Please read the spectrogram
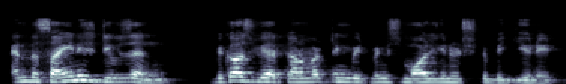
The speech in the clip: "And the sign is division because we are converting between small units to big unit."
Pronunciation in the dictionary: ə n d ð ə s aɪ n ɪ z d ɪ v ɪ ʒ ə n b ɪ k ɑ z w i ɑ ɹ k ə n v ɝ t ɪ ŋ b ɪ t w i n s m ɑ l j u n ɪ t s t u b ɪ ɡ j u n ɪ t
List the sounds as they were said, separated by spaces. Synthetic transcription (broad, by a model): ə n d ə s aɪ n ɪ z d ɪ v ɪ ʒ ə n b ɪ k ɑ z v i ɑ ɹ k ə n v ɝ t ɪ ŋ b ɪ t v i n s m ɑ l j u n ɪ t s t u b ɪ ɡ j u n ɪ t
